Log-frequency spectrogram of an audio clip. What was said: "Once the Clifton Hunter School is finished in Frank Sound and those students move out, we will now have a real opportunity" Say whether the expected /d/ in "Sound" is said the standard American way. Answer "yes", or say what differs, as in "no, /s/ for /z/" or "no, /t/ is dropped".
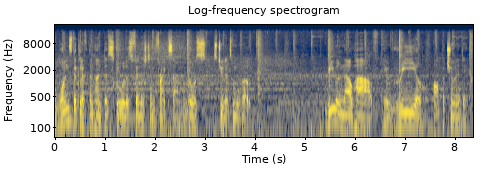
no, /d/ is dropped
